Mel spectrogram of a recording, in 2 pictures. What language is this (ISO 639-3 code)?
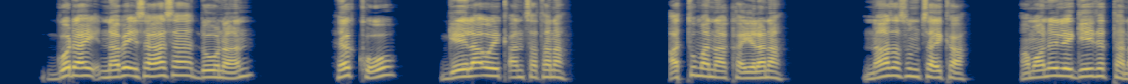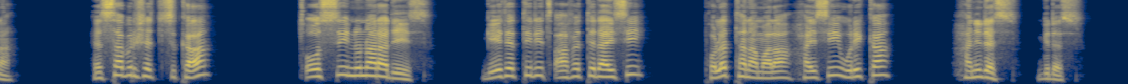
gmv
